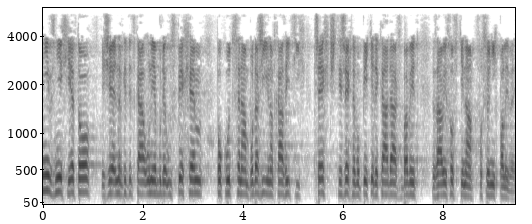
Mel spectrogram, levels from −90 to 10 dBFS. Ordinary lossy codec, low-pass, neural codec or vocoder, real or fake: MP3, 48 kbps; 5.4 kHz; none; real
